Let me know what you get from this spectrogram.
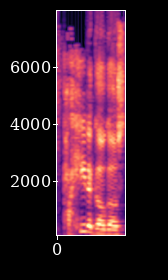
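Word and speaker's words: paidagogos: But the word is pahidagogos. It's pahidagogos, too many letters, too many syllables, but it's Greek.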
